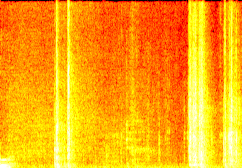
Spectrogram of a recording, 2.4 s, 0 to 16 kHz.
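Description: A few short, light clicks as cardboard 2x2 coin holders with stapled corners are handled and picked out of a stack: two quick clicks about half a second in, and two more near the end.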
